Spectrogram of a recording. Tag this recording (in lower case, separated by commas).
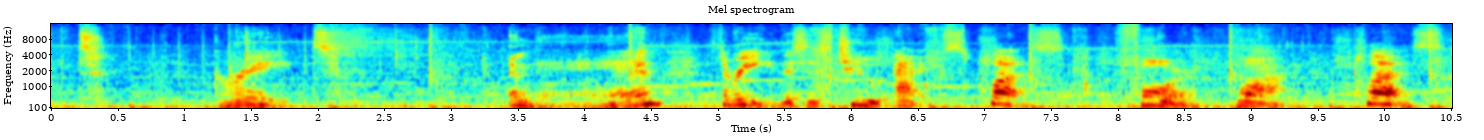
speech, music, inside a small room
